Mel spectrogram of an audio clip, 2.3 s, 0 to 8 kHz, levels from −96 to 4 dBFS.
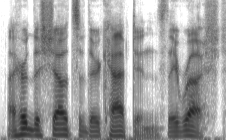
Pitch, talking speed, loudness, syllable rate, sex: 105 Hz, 240 wpm, -18 LUFS, 4.7 syllables/s, male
